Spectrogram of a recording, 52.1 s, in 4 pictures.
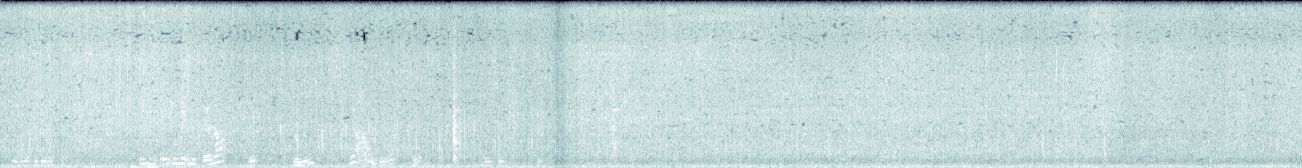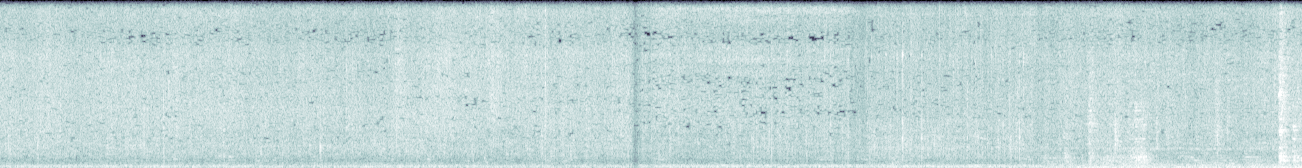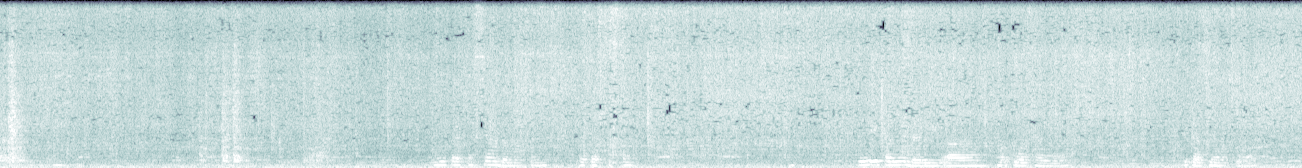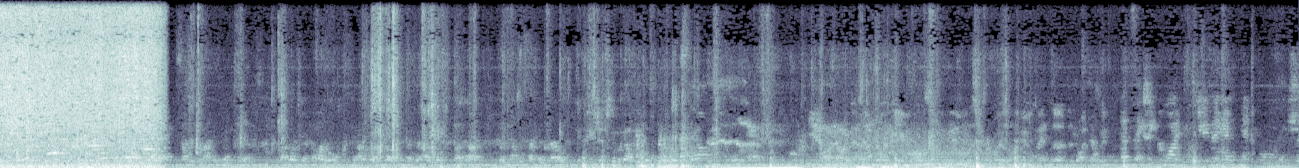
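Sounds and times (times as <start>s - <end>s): food sizzling in a pan: 0.0s - 40.8s.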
